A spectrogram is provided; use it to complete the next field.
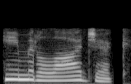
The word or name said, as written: hematologic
